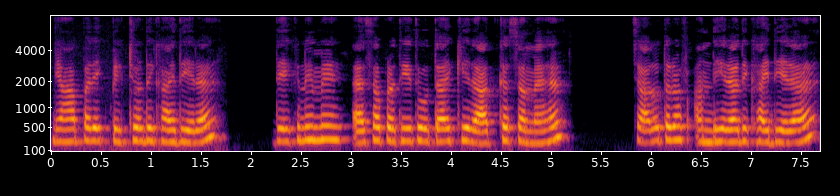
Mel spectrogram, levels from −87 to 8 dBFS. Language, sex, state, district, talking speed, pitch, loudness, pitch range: Hindi, female, Bihar, Vaishali, 210 wpm, 235 Hz, -15 LUFS, 225-250 Hz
